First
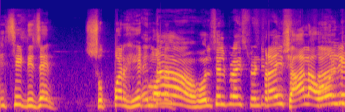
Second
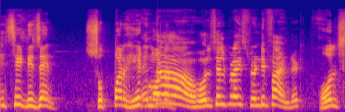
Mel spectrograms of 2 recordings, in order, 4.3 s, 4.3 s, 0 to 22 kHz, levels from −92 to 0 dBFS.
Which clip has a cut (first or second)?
first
